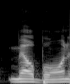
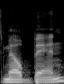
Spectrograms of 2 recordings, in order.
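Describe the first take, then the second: First: It is said the American way. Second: It is said the Australian way, ending in 'ben'.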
